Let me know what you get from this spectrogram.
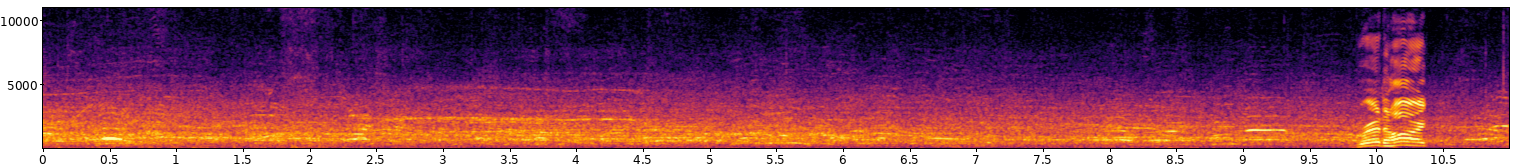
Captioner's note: crowd chatter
